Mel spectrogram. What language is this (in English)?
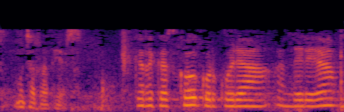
Basque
